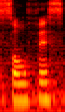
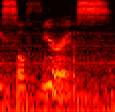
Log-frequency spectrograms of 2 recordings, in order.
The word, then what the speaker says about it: sulfurous: Again, remember sulfur adds that extra syllable on there. So this would be instead of sulfous acid, it would be sulfurous acid.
